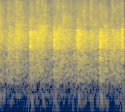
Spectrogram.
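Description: An audience applauds steadily, a dense crackle of many hands clapping at once with a few stronger surges rising every half second or so, fairly loud throughout.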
